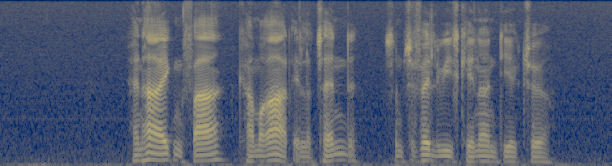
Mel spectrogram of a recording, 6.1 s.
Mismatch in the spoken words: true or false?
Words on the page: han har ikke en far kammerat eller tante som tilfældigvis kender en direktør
false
